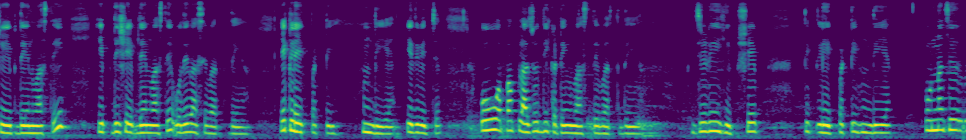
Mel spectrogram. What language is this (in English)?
Punjabi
